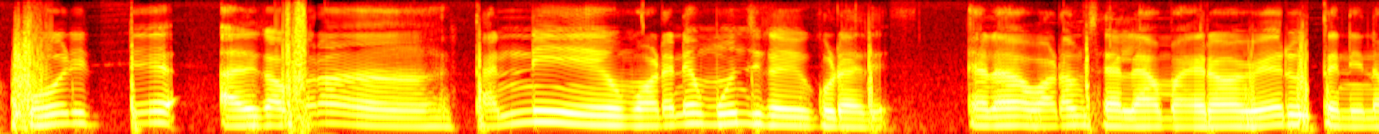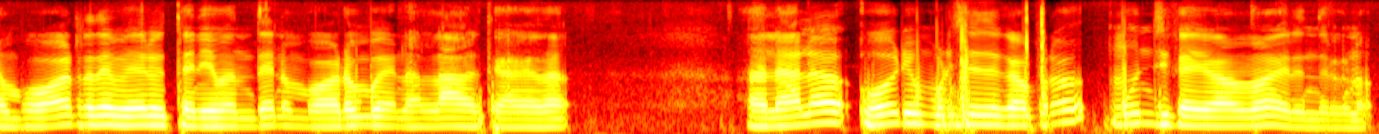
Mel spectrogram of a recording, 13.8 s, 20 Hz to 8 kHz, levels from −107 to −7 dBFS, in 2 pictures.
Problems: background sounds at intervals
